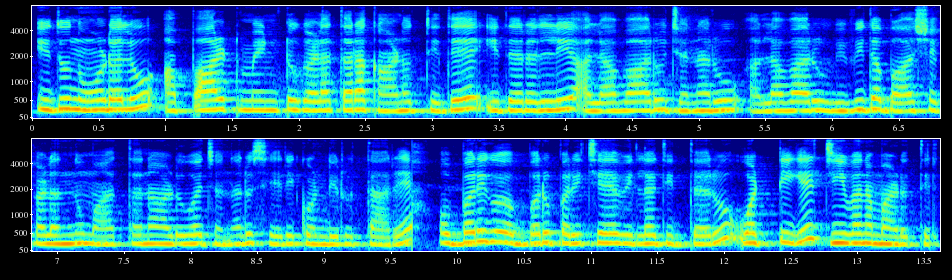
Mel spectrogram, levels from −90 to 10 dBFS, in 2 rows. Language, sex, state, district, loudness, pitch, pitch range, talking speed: Kannada, female, Karnataka, Mysore, -23 LUFS, 235 Hz, 220-250 Hz, 100 wpm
